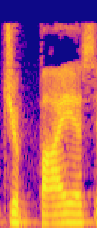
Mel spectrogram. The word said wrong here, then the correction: Gobias: Gobias, as in go buy us some coffee from Arrested Development. – You say, wait, it's pronounced Gobias?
